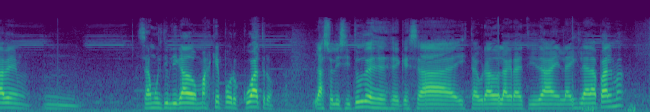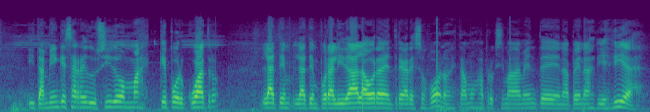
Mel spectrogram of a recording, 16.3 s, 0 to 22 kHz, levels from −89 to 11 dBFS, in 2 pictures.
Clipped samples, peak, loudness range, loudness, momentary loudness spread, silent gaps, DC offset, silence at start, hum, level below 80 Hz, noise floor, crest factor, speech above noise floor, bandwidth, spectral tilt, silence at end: under 0.1%; 0 dBFS; 4 LU; -18 LUFS; 15 LU; none; under 0.1%; 0 s; none; -48 dBFS; -43 dBFS; 18 dB; 25 dB; 11.5 kHz; -5 dB/octave; 0.1 s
